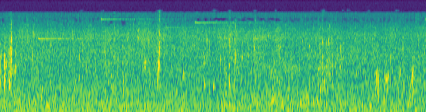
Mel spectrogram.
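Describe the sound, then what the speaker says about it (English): Water rushes and splashes in a steady, dense wash outdoors, loud and continuous throughout with no voices. "the sound of the water"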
